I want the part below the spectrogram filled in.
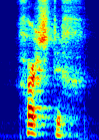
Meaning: rancid, smelly
- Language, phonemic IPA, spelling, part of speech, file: Dutch, /ˈɣɑrstəx/, garstig, adjective, Nl-garstig.ogg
